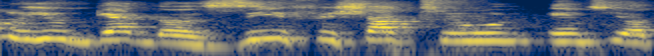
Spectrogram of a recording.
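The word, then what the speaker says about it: Zphisher: to is called Z Z Fisher okay it's spelled like this Z Fisher Okay Zed Fisher and the Fisher is p i s h e r so right now we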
